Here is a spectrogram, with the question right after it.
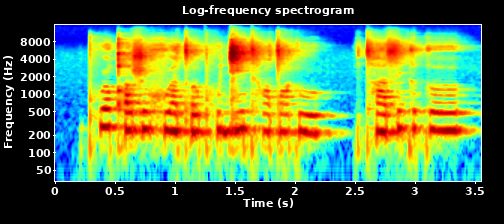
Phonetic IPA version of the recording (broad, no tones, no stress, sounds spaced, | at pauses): pʰ u qʼ ə ʂ i xʷ a tʼ ɤ pʰ u d͡ʑ i tʰ a tˤ a k u | tʰ a s i k ə k ɤ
